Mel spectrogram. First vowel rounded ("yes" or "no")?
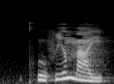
yes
